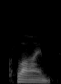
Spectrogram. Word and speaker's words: climb: but james is correct if you check the pronunciation in british english the last sound is not bur but the last sound is more so it is a bilabial but it is because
